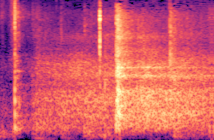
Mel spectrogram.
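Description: Tennis racket striking the ball on a serve, then a louder sharp crack about a second later, each hit ringing on in the echo of the indoor tennis hall.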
